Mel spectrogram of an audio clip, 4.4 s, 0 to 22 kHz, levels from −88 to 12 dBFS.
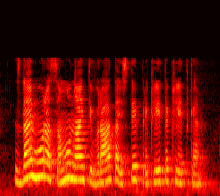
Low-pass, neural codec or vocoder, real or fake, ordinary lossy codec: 7.2 kHz; none; real; none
